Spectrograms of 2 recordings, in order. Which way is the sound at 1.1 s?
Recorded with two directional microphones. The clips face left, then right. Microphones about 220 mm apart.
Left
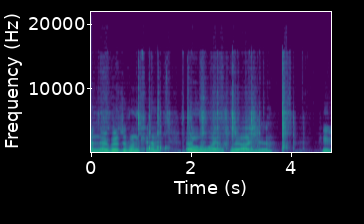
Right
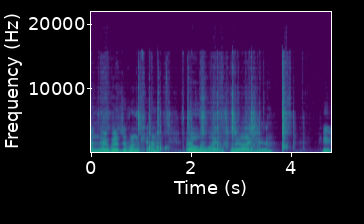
25° left (ahead or behind).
